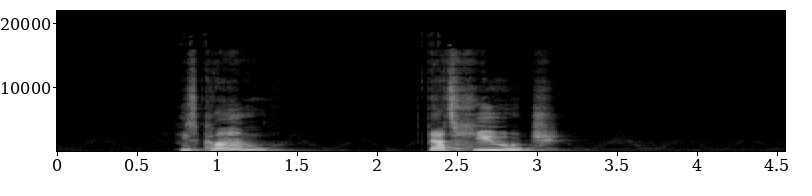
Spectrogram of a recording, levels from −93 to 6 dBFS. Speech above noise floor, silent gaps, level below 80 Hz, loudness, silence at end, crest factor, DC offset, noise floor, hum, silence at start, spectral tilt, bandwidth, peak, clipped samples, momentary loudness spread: 59 dB; none; -78 dBFS; -27 LUFS; 1.45 s; 26 dB; under 0.1%; -86 dBFS; none; 0.75 s; -5 dB/octave; 16 kHz; -4 dBFS; under 0.1%; 16 LU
